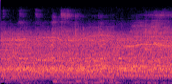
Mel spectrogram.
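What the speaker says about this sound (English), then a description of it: "Now, there's a lot of cheering." A crowd at a Trump event sends up dense, steady cheering and noise that fills the space continuously, loud and sustained without a break, with speech mixed in underneath.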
